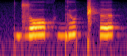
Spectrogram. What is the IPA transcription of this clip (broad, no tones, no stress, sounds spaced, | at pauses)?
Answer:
d͡z oː x ɡʲ u ǁʰ ɘ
